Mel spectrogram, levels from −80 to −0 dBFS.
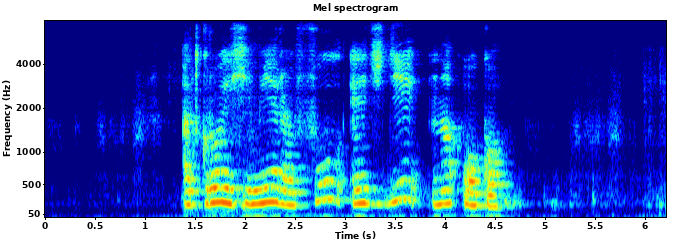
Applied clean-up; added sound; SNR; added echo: neural separator model SepFormer DNS4.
